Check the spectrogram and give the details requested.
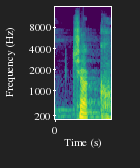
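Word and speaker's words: chakṣu: So in Guru Puja, should we use chakhu or chakshu? Chakshudan dilo. Since Bengalis may say it as chakhu. Yes. So technically, a Bengali song we should pronounce like Bengalis.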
